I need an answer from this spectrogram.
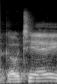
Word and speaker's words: Gautier: i'm here today with is it uh gautier is that how you pronounce it it is yes that was so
